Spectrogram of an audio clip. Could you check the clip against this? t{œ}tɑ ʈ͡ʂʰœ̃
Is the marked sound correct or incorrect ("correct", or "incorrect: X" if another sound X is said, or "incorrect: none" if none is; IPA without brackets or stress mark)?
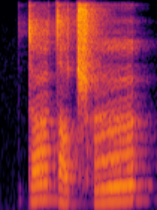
correct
